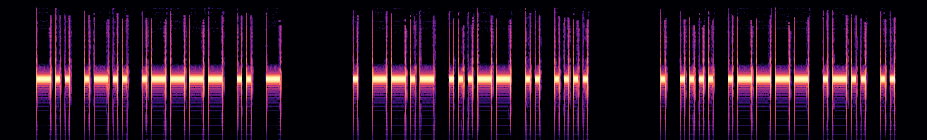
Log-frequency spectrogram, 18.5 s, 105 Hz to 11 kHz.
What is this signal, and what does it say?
Morse code, heard as a keyed tone, about 13 wpm, 800 Hz. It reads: DL1IT EQ3IH EH1LI
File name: LEZIONI / 5 LBVC / 5 L 12wpm 1913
